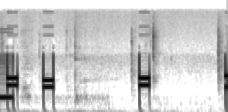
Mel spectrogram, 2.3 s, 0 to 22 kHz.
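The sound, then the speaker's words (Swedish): Four short, crisp telephone keypad tones beep in an uneven sequence as a phone number is dialed to call a lawyer, each a clear dual-pitched electronic blip separated by brief pauses, with no talking. “Eh, och eh, mm, vi ska ringa upp advokaten till den, den 16-åringen för att höra hur de motiverar detta, detta skadestånd.”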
